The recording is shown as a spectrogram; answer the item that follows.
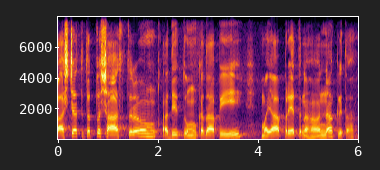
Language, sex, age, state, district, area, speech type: Sanskrit, male, 18-30, Rajasthan, Jodhpur, urban, spontaneous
